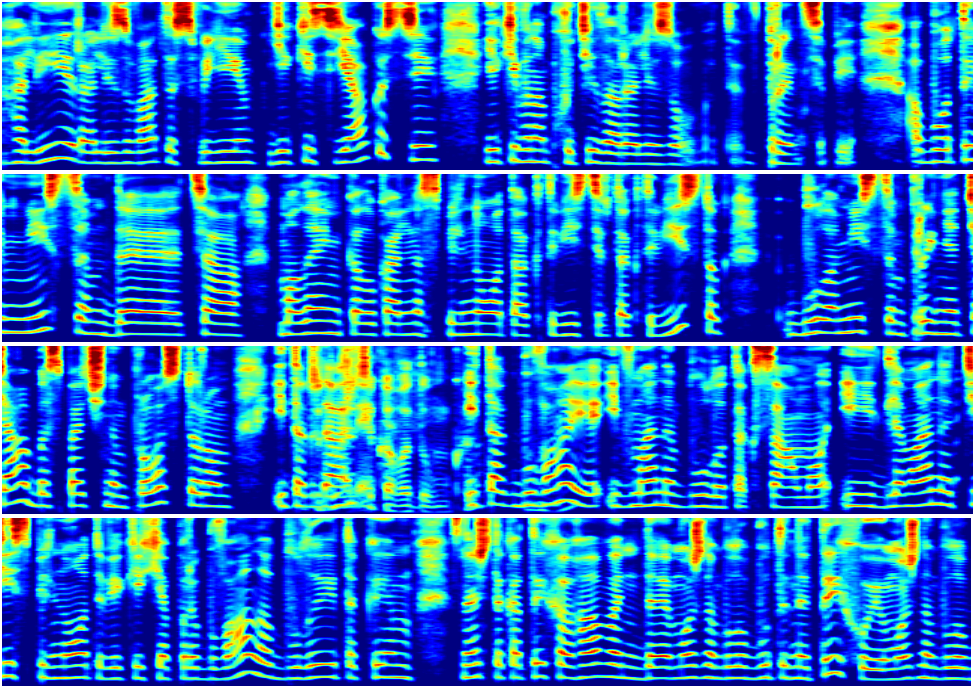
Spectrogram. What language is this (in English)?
Ukrainian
